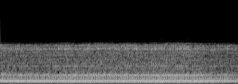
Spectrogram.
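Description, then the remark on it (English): A car engine hums steadily as the vehicle drives along the Pacific Palisades late in the evening, a continuous low drone with an even, unchanging pitch and no voices over it. “And late that evening, I found myself out on the Pacific Palisades”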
